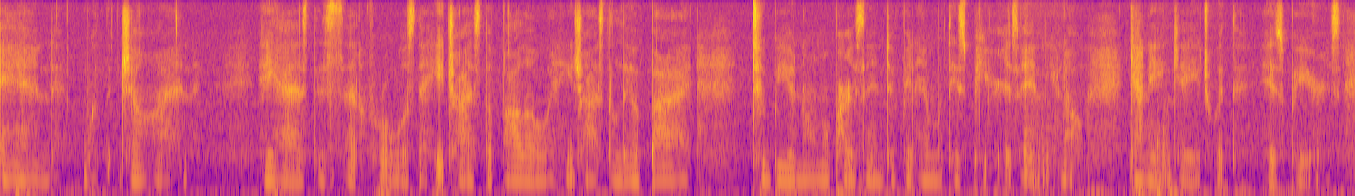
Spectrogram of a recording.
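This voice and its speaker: Noticeable background noise sits under a woman's soft-spoken whisper, which moves at a fairly slow pace. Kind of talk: book review, talking to camera. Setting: ASMR video. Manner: soft-spoken, whispered.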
